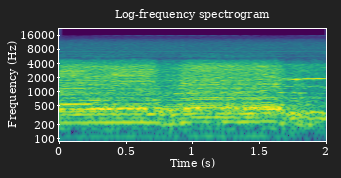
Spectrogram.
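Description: In-car sound of a NASCAR All-Pro stock car's V8 engine running hard at racing speed, a loud, steady engine note that shifts slightly in pitch partway through.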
